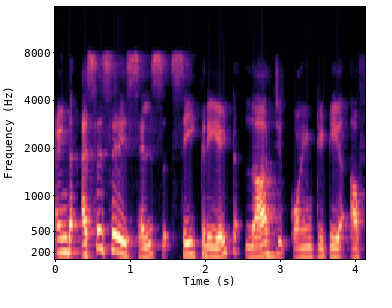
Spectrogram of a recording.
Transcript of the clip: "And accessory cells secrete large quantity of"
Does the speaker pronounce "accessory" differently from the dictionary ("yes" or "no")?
yes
